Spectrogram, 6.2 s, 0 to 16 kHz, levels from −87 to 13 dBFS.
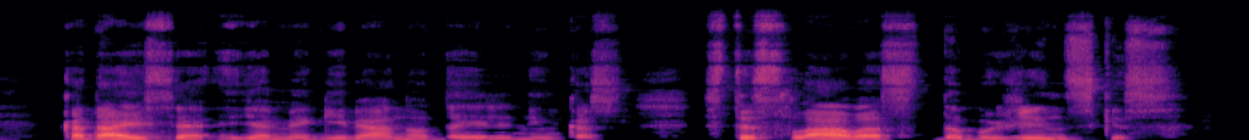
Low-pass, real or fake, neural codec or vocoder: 14.4 kHz; real; none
